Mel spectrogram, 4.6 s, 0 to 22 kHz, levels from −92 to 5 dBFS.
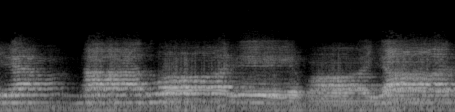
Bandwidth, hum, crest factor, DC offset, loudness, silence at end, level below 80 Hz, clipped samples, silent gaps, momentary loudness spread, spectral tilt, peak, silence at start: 7 kHz; none; 14 dB; under 0.1%; -32 LUFS; 0 s; -52 dBFS; under 0.1%; none; 6 LU; -6.5 dB/octave; -18 dBFS; 0 s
